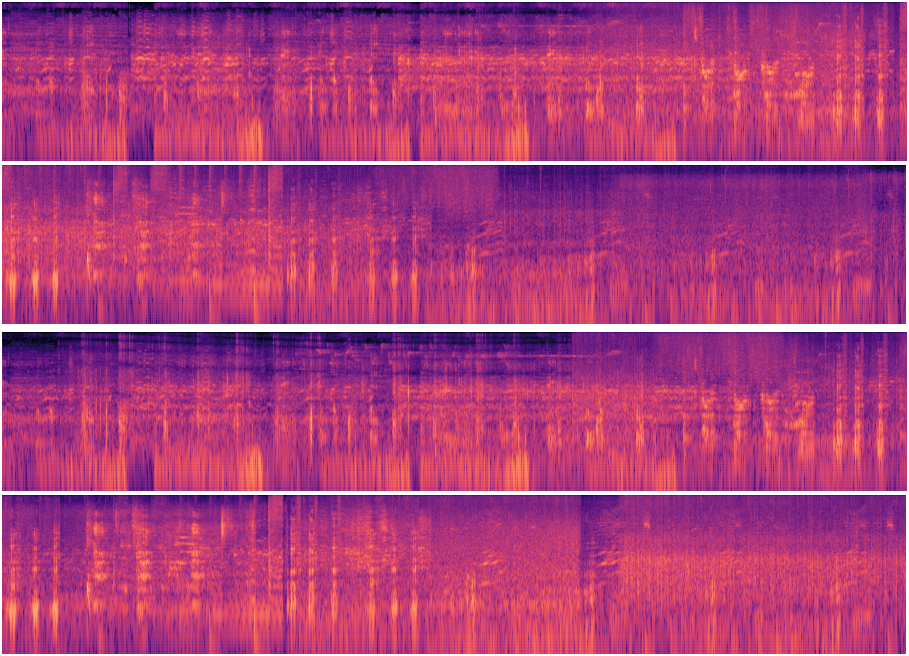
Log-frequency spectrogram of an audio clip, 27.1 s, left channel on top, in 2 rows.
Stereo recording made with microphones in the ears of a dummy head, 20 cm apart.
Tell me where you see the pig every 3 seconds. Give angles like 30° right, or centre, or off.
80° left, 70° left, 60° left, 50° left, 10° left, 30° right, 50° right, 60° right, 70° right.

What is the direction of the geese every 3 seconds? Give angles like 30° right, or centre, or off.
70° left, 70° left, 70° left, 70° left, 70° left, 40° left, 60° right, 80° right, 80° right.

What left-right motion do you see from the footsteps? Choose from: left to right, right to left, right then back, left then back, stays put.
right to left.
